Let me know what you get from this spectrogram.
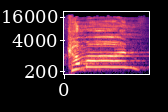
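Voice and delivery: put-on high, sing-song coax to a toddler; coaxing parent. Parent coaxing a toddler through first steps, high sing-song.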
